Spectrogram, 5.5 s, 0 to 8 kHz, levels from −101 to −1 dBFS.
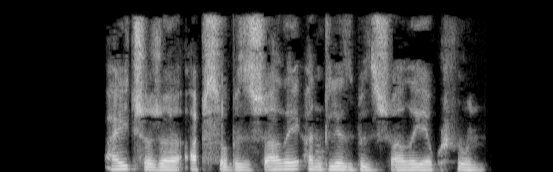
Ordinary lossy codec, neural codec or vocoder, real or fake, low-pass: MP3, 48 kbps; codec, 16 kHz in and 24 kHz out, 2.2 kbps, FireRedTTS-2 codec; fake; 7.2 kHz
